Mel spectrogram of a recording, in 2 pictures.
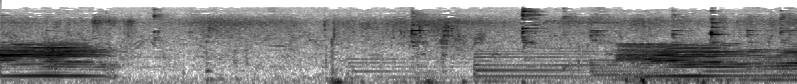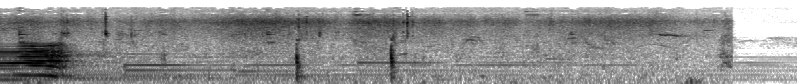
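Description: A calf gives two strained, harmonic moos, the second longer and wavering, with faint clicks around.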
